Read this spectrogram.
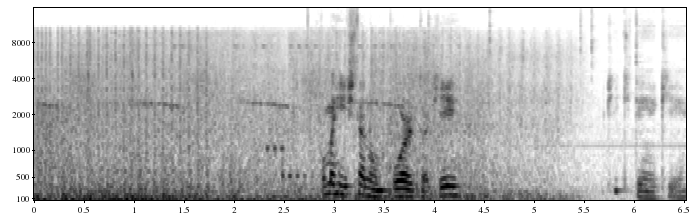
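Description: Explosions rumble and boom in a battle.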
